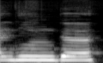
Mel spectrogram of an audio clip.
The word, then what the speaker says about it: LingQ: Się wymawia Ling, Ling i Q, na kamień później, się pisze.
